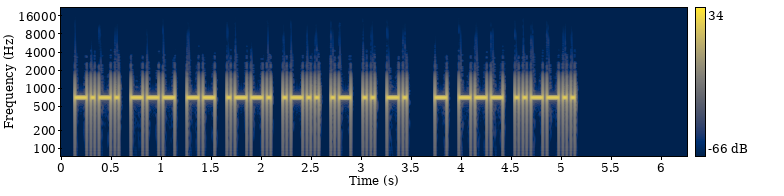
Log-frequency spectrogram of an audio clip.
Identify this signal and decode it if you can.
Morse code, heard as a keyed tone, about 30 wpm, 700 Hz. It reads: COMPLAIN TO?
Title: Sentences from Top 1300 Words 30wpm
